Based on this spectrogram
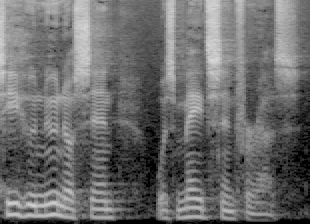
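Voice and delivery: ordinary talk, nothing marked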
